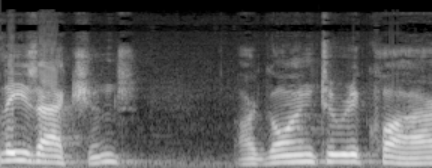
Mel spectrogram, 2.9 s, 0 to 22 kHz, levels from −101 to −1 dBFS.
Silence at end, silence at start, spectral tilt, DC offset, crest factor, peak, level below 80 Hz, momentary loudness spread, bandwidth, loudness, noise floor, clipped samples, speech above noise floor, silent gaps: 0 s; 0 s; -6.5 dB/octave; under 0.1%; 14 dB; -2 dBFS; -52 dBFS; 13 LU; 16 kHz; -17 LUFS; -48 dBFS; under 0.1%; 32 dB; none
